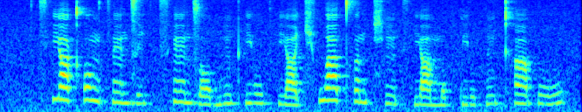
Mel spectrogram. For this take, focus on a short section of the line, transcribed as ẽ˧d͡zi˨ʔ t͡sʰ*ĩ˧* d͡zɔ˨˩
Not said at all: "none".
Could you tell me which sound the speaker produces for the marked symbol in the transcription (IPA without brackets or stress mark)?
ẽ˧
